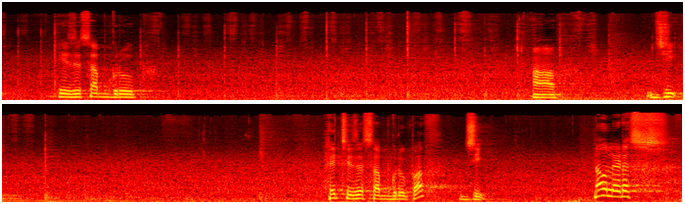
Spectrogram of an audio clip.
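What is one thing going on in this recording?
A middle-aged man speaks calmly in short phrases through a close microphone.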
